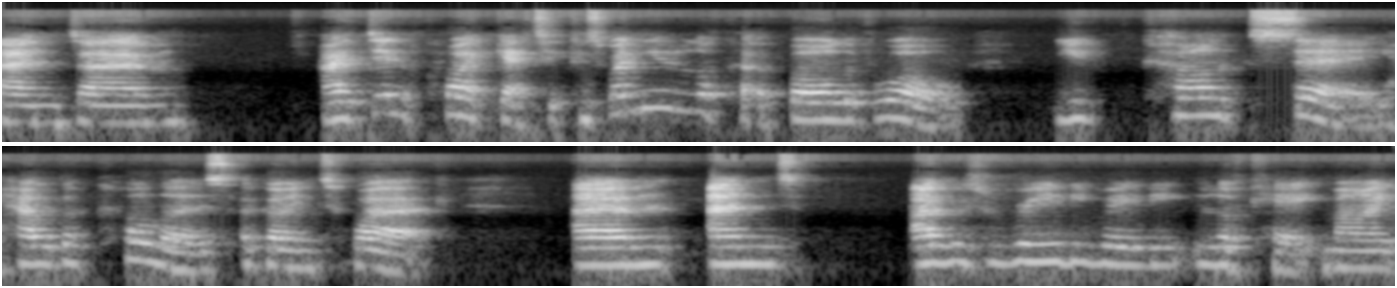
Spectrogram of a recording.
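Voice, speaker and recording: Somewhat breathy voice in a Yorkshire accent at a very slow pace, with big swings in loudness. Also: woman, medium pitch for a woman, ordinary pitch variation. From Yorkshire, northern England. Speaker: online knitting show host. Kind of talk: casual chat.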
